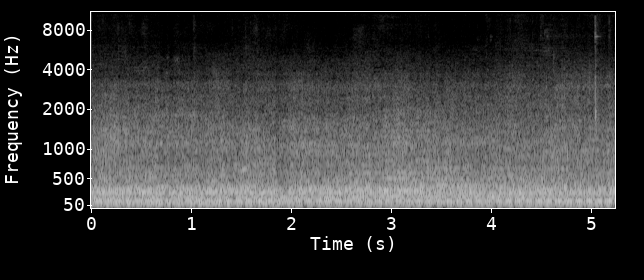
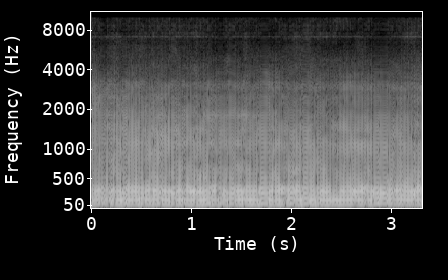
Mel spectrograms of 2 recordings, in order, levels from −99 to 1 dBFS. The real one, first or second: first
